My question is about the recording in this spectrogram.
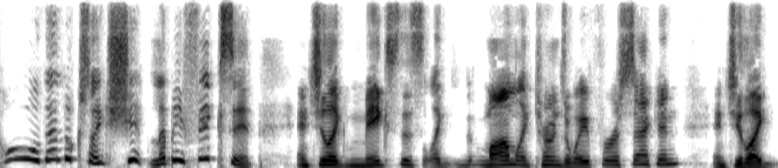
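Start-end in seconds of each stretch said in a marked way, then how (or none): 0.0-2.0 high, soft dainty fairy voice; fairy queen. Retold or imitated. Fairy queen judges mom's painting, high and soft. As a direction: sniff at it like a prissy fairy. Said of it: "the fairy queen's like".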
